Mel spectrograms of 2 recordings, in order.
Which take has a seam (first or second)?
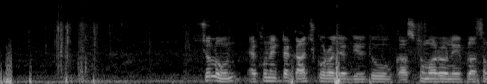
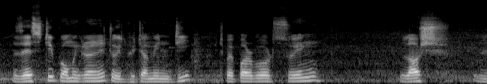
second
